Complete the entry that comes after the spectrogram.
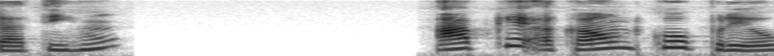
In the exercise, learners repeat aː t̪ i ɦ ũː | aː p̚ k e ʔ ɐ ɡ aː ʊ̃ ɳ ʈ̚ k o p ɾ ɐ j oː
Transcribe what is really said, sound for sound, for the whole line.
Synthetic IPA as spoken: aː t̪ i ɦ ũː | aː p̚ k e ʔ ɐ k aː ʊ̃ ɳ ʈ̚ k o p ɾ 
